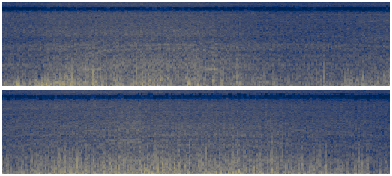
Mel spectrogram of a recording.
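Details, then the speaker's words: Running engine: rough, uneven rumbling churn under a faint whir from a failing belt tensioner pulley bearing, heard by pressing a screwdriver against the tensioner mount like a stethoscope. "have a listen to the end of the screwdriver you should be able to hear the failing bearing through the screwdriver like a stethoscope"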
